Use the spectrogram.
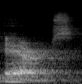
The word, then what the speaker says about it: herbs: You say herbs, I pronounce it herbs because there's an H in it.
